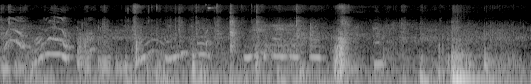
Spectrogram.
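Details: Teething German Shepherd puppies at four weeks, romping with adult dogs DJ, Tisha and Puggy. They give wavering, drawn-out whines and a few higher slurred cries, with thumps of play and a woman's voice nearby.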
